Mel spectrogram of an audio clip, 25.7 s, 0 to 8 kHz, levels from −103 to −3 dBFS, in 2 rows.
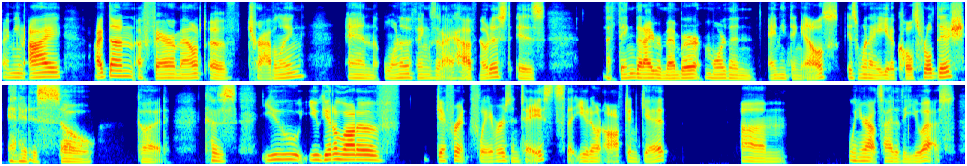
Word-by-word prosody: I 160 - -8
mean, 155 0 -5
I 170 +3 +6 0.4
I've 155 +2 +6
done 200 -2 +5
a - - -3
fair 140 +1 +2
amount 140 +2 0
of 115 -1 -1 0.2
traveling, 135 - -2 0.6
and 125 -3 -3
one 130 +1 -7
of 140 - -1
the 145 - -2
things 135 -2 -8
that 115 - -5
I - - -1
have 115 0 0
noticed 155 +8 +1
is, 115 -2 -1 0.8
the - - -6
thing 145 +3 -5
that 140 -2 +4
I 135 0 +6
remember 130 +2 +2
more 130 -2 -3
than 115 -5 -8 0.2
anything 120 -2 -7
else, - - +1
is 145 -1 -2
when 135 -1 -3
I 120 -2 -3
eat 115 +1 -1
a 115 - -3
cultural 120 +8 0
dish 165 +4 +5
and 120 - -4
it 120 -2 -5
is 110 -2 +3
so 105 -4 +3 0.6
good, - - -6 0.5
'cause 135 -5 +1 0.3
you 190 +1 -4
you 175 0 -2
get 180 +2 +3
a 200 - +4
lot 185 -1 +7
of 175 -3 +1 0.5
different 145 +1 -1
flavors 135 +5 -4
and 115 -1 -15
tastes - - 0
that - - -7
you 125 0 -2
don't 120 -1 -3
often 115 - -2
get, 110 - -2 1.0
um, 115 -4 -4 0.8
when 145 -3 -8
you're 135 0 0
outside 125 -1 0
of 115 - -8
the 105 -1 -11
US. 110 - -1
135 Hz, 150 wpm, -24 LUFS, 120-155 Hz, 1.0 s, lot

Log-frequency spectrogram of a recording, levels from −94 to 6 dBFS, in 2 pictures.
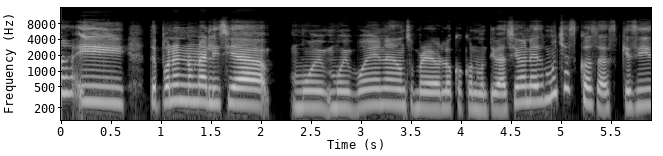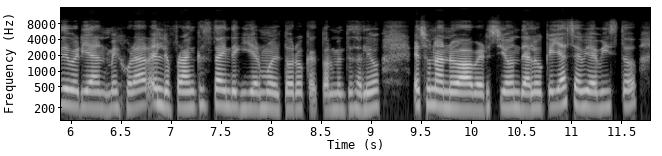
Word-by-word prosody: y 255 -2 +4 0.2
te - - -3
ponen 265 +3 +1
una 265 -1 +4
Alicia 235 -2 +4 0.3
muy, 210 0 -4
muy 205 +1 -5
buena, 225 +3 -3
un 220 - -6
sombrerero 200 -2 -1
loco 200 0 -7
con 200 - -7
motivaciones, 190 +9 -1
muchas 380 +10 -4
cosas 205 -7 -2
que 205 - -5
sí 220 +2 -2
deberían 205 -4 +1
mejorar. 200 +2 -1
El 230 - +2
de 205 - -1
Frankenstein 210 +3 +1
de 205 - -1
Guillermo 195 0 -2
del 185 -1 -4
Toro, 195 0 -2
que - - -6
actualmente 190 +1 -6
salió, 195 +2 -1 0.3
es 220 - 0
una 220 -2 +4
nueva 195 -1 +6
versión 200 +1 -1
de 195 - -1
algo 195 +1 +1
que 205 - -3
ya 230 +2 +3
se 245 - -2
había 210 -2 +1
visto 210 +1 -5
210 Hz, 205 wpm, -23 LUFS, 195-230 Hz, 0.3 s, nueva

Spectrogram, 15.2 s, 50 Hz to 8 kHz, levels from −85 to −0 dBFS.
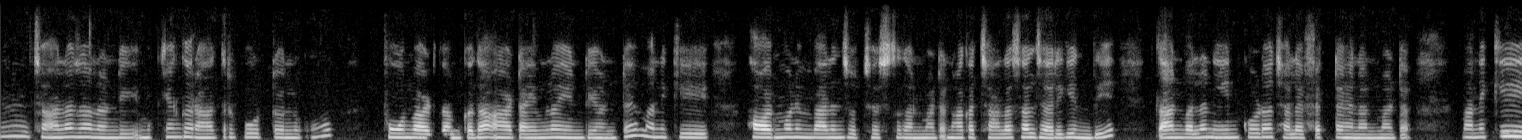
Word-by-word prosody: హ్మ్. 285 +1 -4
చాలా 235 0 +1
చాలండి. 215 -3 0 0.2
ముఖ్యంగా 245 +3 -3
రాత్రి 215 +2 -2
పూటలు 220 -2 -3 0.9
ఫోన్ 225 -1 +4
వాడతాం 205 -1 +2
కదా! 205 +2 +4 0.2
ఆ - - +2 0.2
టైం‌లో 205 +2 +1
ఏంటి 205 0 -2
అంటే 200 +7 -3 0.2
మనకి 235 -2 -3 0.6
హార్మోనింబాలెన్స్ 225 -1 +4
ఒచ్చేస్తదనమాట. 205 -1 0
నాకది 210 -1 -2
చాలా 210 0 0
సార్లు 230 -1 +3
జరిగింది. 205 +1 0 0.5
దానివల్ల 220 0 +4
నేను 220 +1 0
కూడా 230 +1 +1
చాలా 210 -2 -1
ఎఫెక్టయ్యాననమాట. 195 -2 -1 0.7
మనకి 240 +5 -1
215 Hz, 100 wpm, -20 LUFS, 205-230 Hz, 0.9 s, ఫోన్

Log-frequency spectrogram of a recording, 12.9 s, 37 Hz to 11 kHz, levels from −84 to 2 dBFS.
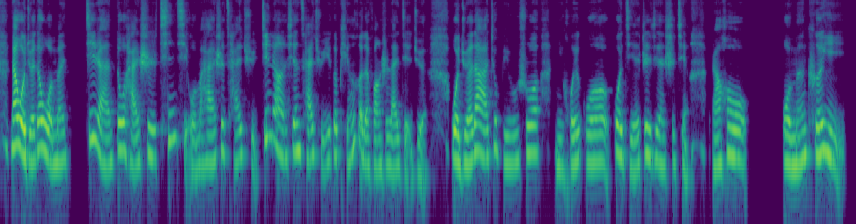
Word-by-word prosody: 那 270 +2 +8
我 - - +11
觉 180 -2 +1
得 255 - +6
我 205 -8 +6
们， 180 +2 -3 0.2
既 325 +1 0
然 175 - 0
都 245 +6 +4
还 165 -6 -2
是 200 +1 -1
亲 305 +9 -3
戚， 320 - -6
我 155 - -5
们 165 +2 -6
还 175 +1 -2
是 235 +4 -2
采 200 -3 -6
取 210 0 -10
尽 325 +1 -2
量 225 -11 0
先 235 +3 +1
采 195 -4 -2
取 210 -7 -9
一 190 +3 -5
个 210 - -1
平 205 0 -8
和 - - -1
的 170 -3 0
方 160 -1 -3
式 170 - -6
来 155 -1 -2
解 - - -8
决。 145 -1 -7 0.3
我 195 -3 +7
觉 175 +1 +2
得 235 - +6
啊， 205 -4 +3
就 255 +5 -4
比 180 -7 -7
如 170 +2 -4
说 225 +2 0 0.2
你 160 -2 -6
回 165 +5 0
国 180 -1 -1
过 230 -3 +2
节 160 -6 -4
这 215 +3 +1
件 190 -4 -3
事 180 - -6
情， 150 -5 -7 0.3
然 170 +1 -1
后 200 -2 +1 0.5
我 175 -2 +3
们 170 +6 +1
可 215 0 +3
以， 205 -9 0
190 Hz, 265 characters per minute, -24 LUFS, 170-220 Hz, 0.5 s, 我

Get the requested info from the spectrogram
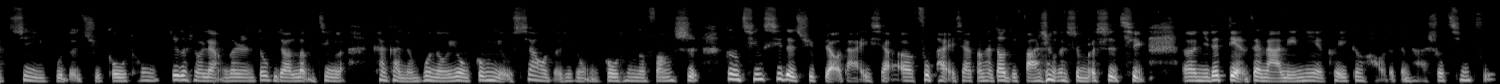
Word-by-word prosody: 进 165 +3 -4
一 150 - -7
步 150 0 -4
地 - - -6
去 145 - -10
沟 160 0 +1
通， 185 +3 -8
这 215 - +5
个 210 - +5
时 190 - -4
候 175 - -1
两 165 -1 -1
个 170 +1 -1
人 160 -1 -3
都 200 - 0
比 190 -2 -3
较 170 -2 +3
冷 165 +3 0
静 175 -4 -2
了， 155 - -2 0.3
看 200 - -2
看 160 - -2
能 140 +1 -4
不 195 +5 0
能 155 -2 0
用 170 -1 +2
更 195 +3 +1
有 160 - -2
效 205 -6 -3
的 160 - -7
这 160 - -6
种 - - -7
沟 170 -1 +2
通 170 0 -5
的 155 - -2
方 170 +3 -3
式， 180 +1 -1 0.2
更 240 -2 +5
清 240 +4 +1
晰 255 +2 0
地 225 - +9
去 180 - -2
表 - - +3
达 - - -6
一 - - -5
下 - - -3
呃， 170 - +2
复 220 - +4
盘 - - -2
一 - - -4
下 180 -3 -2
刚 165 +1 -2
才 170 - -2
到 190 +3 +5
底 165 - -3
发 155 - +3
生 210 +3 +4
了 180 0 0
什 180 +3 -1
么 150 -3 +1
事 - - +2
情， - - 0 0.4
呃， 180 0 +3
你 175 - +1
的 200 +3 +8
点 205 0 +7
在 - - +5
哪 145 -3 +2
里， 150 0 0
你 170 +3 -1
也 160 -4 0
可 - - -2
以 165 - -2
更 185 +2 -3
好 - - -13
地 - - -8
跟 - - -7
他 165 - -14
说 175 - -3
清 195 +2 -4
楚， 210 - -13
175 Hz, 325 characters per minute, -24 LUFS, 160-190 Hz, 0.4 s, 地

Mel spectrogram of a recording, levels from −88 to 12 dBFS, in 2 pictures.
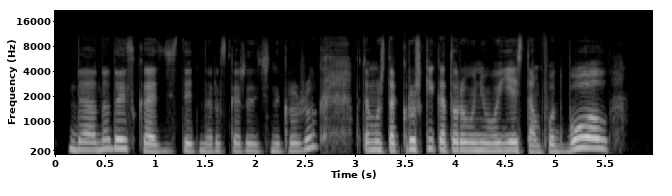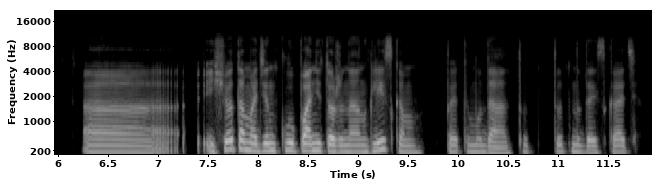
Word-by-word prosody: Да, 220 -2 -1
надо 245 +3 +4
искать 195 -6 0
действительно 190 +1 -4
русскоязычный 195 0 -6
кружок, 210 +10 -3 0.3
потому 220 +1 0
что 205 0 +2
кружки, 235 +3 +1
которые 220 -2 +3
у 210 - +2
него 205 -1 +2
есть: 210 0 +3
там 165 -2 -4
футбол, 245 - +6 0.7
а, 170 +4 -5 0.2
ещё 190 +6 0
там 235 -2 +2
1 195 +1 +2
клуб, 205 0 +1
они 200 +1 +4
тоже 175 -3 +1
на 170 0 -2
английском, 175 -4 -3 0.2
поэтому 170 +1 -6
да, 145 -4 -5
тут 175 - -13 0.2
тут 180 +2 -10
надо 165 -3 -4
искать. 165 +1 -8
195 Hz, 150 wpm, -25 LUFS, 175-215 Hz, 0.7 s, футбол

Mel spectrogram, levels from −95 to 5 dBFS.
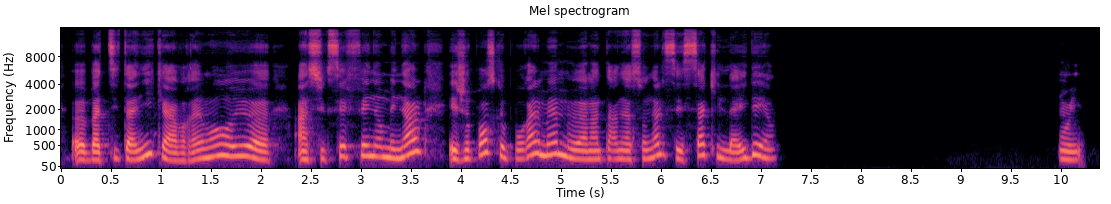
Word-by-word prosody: heu, - - +5
bah, 170 0 +3
Titanic 195 - 0
a 165 -5 +2
vraiment 210 +11 0
eu, 250 0 +2
heu, 180 -5 +3 0.3
un 180 - +2
succès 190 +6 0
phénoménal 245 - +1 0.3
et 190 - +5
je 190 +2 -1
pense 295 - 0
que 235 - -1
pour 190 +2 -4
elle 295 +3 +2
même, 270 -1 +3
heu, 190 -2 +1
à 180 - 0
l'international 185 +5 -3
c'est 195 -9 0
ça 260 +10 +1
qui 235 -4 -6
l'a 170 -3 -1
aidée, 240 +7 +1
hein. 195 0 -9 2.8
Oui. 175 -2 -3
200 Hz, 155 wpm, -23 LUFS, 180-250 Hz, 2.8 s, heu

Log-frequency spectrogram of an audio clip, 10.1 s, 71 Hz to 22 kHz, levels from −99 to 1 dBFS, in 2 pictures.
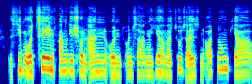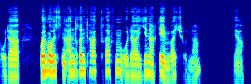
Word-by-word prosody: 7:10 185 +7 +6
fangen 180 -1 0
die 180 0 -2
schon 160 -3 +3
an 165 0 0
und 145 -2 -1
und 150 -1 -9
sagen: 150 0 -5
„Hier, 160 +2 0
hör 160 - -1
mal 145 -2 -2
zu, 205 - -6
ist 190 - -10
alles 140 +2 +1
in - - -9
Ordnung? 205 +6 -4
Ja, 150 +1 0
oder 130 -2 -6 0.4
wollen 160 +1 +3
wir 175 - +5
uns 160 -2 -3
'n 145 - -4
anderen 165 +2 -3
Tag 165 0 -9
treffen?” 175 0 -10
oder 135 -2 -6
je 130 +5 -7
nachdem, 145 -5 -3
weißt 145 +4 -10
schon, 115 - -31
ne? 130 - -19 0.7
Ja. - - -18
155 Hz, 190 wpm, -27 LUFS, 145-175 Hz, 0.7 s, 7:10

